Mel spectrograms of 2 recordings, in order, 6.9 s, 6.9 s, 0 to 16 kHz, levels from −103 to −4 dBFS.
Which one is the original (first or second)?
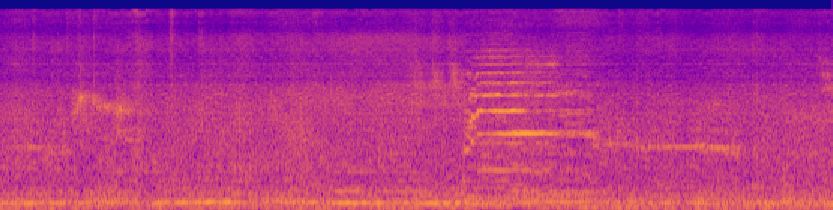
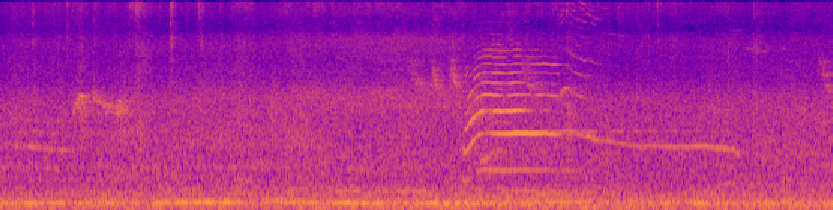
second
